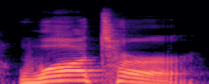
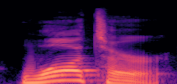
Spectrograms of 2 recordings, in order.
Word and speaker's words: water: 그래서 water 이렇게 물 말할 때 중간에 T 발음으로 하는 것도 괜찮으나 water, 그리고 이렇게 말하면 영국식에 가까워요.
